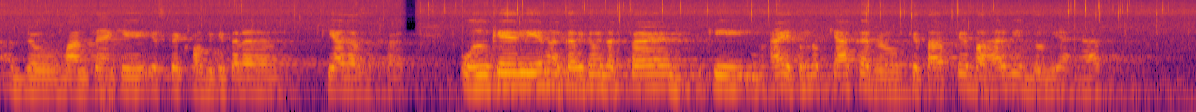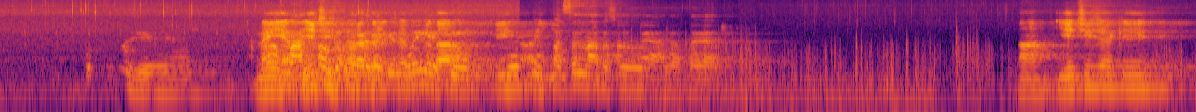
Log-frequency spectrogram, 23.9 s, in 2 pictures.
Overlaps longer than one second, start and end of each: 14.6-16.6

